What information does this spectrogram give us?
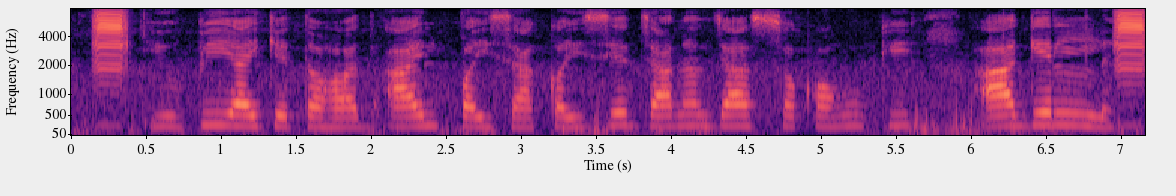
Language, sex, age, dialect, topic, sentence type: Magahi, female, 25-30, Western, banking, question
